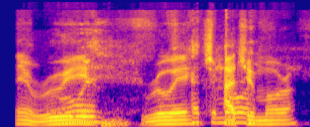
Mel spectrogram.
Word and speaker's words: Rui Hachimura: Rui Hachimura.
